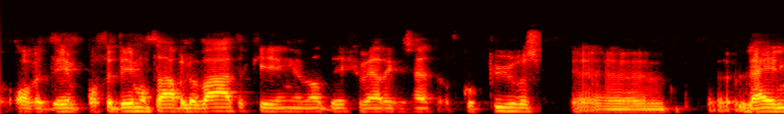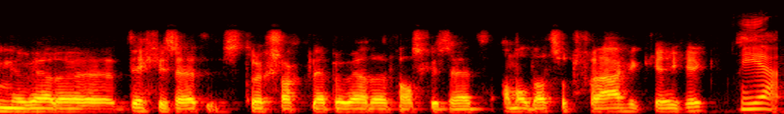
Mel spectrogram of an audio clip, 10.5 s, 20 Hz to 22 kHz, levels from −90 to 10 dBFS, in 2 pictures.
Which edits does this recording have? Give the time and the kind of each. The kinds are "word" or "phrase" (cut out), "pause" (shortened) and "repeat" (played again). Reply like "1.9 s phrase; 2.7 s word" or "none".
3.6 s phrase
